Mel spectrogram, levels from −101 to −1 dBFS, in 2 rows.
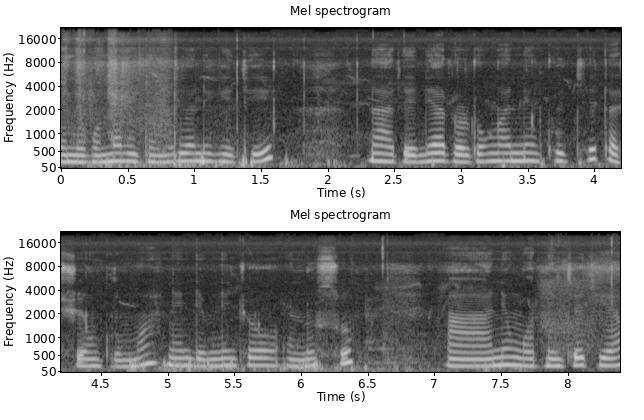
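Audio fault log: Nothing stood out on listening to this speech.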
